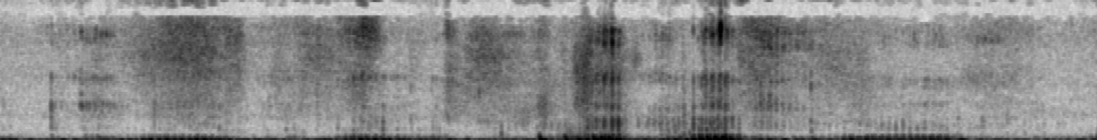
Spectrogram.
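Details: Mother cat purring in a deep continuous rumble, with soft swells where breaths rise and fall, including a louder surge around the middle.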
